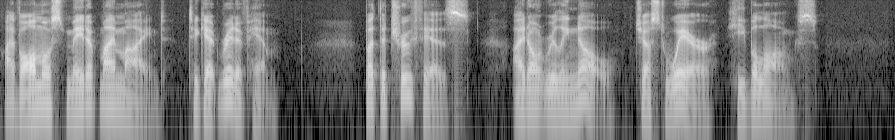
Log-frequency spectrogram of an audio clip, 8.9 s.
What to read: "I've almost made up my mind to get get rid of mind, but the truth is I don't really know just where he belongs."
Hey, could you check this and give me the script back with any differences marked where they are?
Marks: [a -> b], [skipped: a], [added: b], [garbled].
"I've almost made up my mind to get [skipped: get] rid of [mind, -> him] but the truth is I don't really know just where he belongs."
